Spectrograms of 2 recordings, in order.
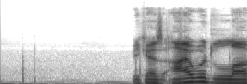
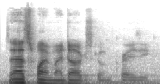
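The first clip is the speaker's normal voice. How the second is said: ordinary delivery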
